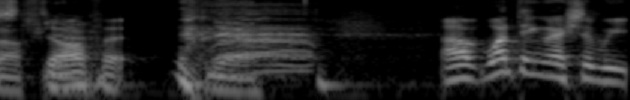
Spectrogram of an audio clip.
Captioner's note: laughs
